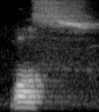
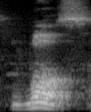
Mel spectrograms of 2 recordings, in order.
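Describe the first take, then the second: First: It is unstressed with a reduced schwa vowel. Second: It is stressed with a full, clear vowel. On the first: "in a weak way... the schwa" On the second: "in a bit of a stronger way"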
